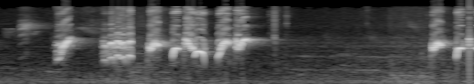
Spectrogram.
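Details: Red-whiskered bulbul morning song, a practice recording used to train birds and as a decoy: a rapid burst of bright, warbled whistled notes with sliding upward and downward inflections, then a pause and a short fresh phrase at the end.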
